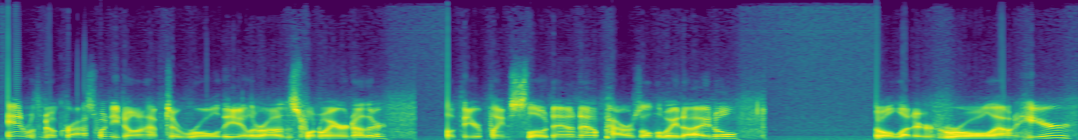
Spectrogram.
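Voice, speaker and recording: An American man talks quickly over clear engine noise in a small plane cockpit. He is a flight instructor, explaining each procedure step by step as he does it. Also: mid-range voice, rough recording. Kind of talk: instructional cockpit commentary with radio calls. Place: inside a small airplane in flight. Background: steady engine drone.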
